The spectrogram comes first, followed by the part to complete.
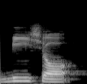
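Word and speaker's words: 微笑: Trên này nó đọc là gì nhỉ? Nó đọc theo kiểu âm cun, đọc là hoemu đúng nhỉ? Nhưng mà đây dưới lại là âm ôn nhá, là bisho.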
